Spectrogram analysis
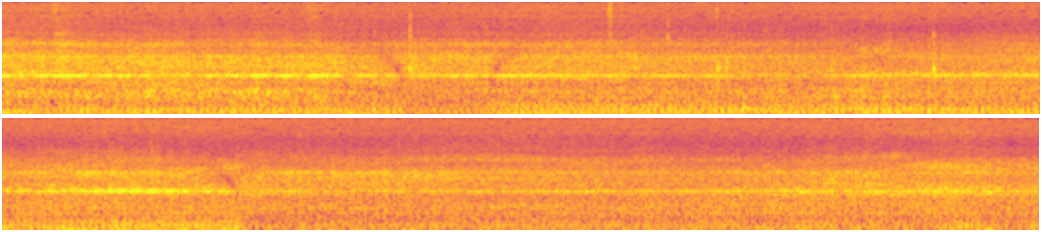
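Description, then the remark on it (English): A towed, trailer-mounted sidewalk cleaner blower, pulled by a vehicle driving alongside the sidewalk and blowing debris off it, roars steadily, a dense, unbroken engine-and-air rush with a thin whining tone on top, staying loud and even throughout with no voices. “It's a sidewalk cleaner. He's towing it along, he's driving alongside the sidewalk and blowing all of the stuff that's on the sidewalk.”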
